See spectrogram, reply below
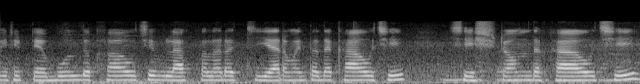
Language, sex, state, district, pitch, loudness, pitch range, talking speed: Odia, female, Odisha, Khordha, 195 Hz, -16 LUFS, 190-200 Hz, 120 wpm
